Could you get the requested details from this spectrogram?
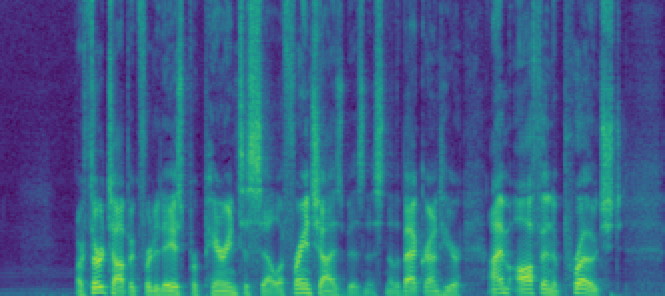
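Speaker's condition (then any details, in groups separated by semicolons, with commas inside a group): No condition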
